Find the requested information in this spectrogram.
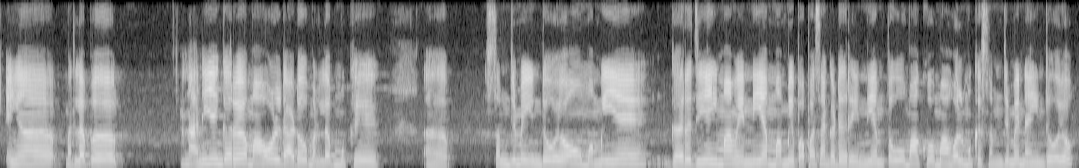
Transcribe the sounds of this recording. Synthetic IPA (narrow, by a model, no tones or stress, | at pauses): iːə̃mɐt̪ləb | naːniɛ̃ːɡʱɐɾʊjomaːɦɔːlɗaːɖʱomɐt̪ləbmũːkʰe | sɐ̃md͡ʑɪmẽĩːn̆d̪oɦʊjoɛ̃ũmɐmːiɛ̃ːɡʱɐɾd͡ʑiːə̃ĩmãʋẽːniɦɐ̃mɐmĩpɐpasãɡɐɖʊ̆ɾɐɦĩnd̪iɦəmɪ̆t̪ɐʊɦomãkʰomaːɦɔːlmũːkʰesɐ̃md͡ʑʱɪmẽnɐĩːn̆d̪oɦʊjo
